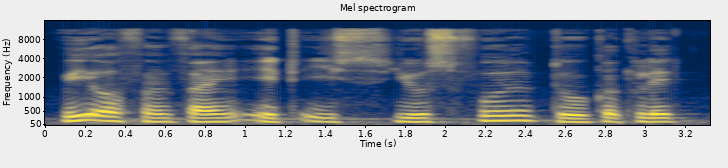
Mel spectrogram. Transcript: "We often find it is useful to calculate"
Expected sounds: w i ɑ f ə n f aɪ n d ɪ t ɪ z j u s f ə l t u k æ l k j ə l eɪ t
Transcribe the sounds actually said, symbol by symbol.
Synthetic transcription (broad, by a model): w i ɑ f ə n f aɪ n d ɪ t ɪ s j u s f ə l t u k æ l k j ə l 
